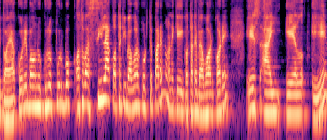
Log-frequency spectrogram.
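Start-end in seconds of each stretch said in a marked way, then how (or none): 4.9-6.5 slow, letter-by-letter spelling of the word; spelled letter by letter. Shown as a demonstration. Teacher to students, spelling out the Malay word slowly. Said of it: "উচ্চারণটা হবে সিলা".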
